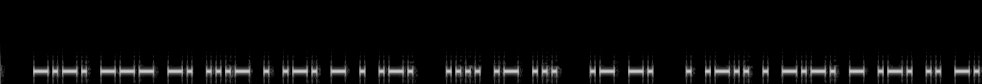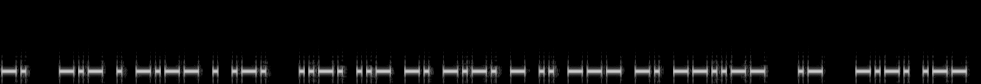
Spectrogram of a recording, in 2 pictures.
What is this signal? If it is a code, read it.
Morse code, heard as a keyed tone, about 25 wpm, 610 Hz. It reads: CONVERTER HAS AN ELECTRIC KEYER FUNCTION, A CW
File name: 2011-10-mp3 / n09-CW TO PS2 CONVERTER 25wpm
